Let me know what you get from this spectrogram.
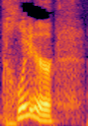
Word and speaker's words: Xlear: And Clear, is the reason it's spelled X-L-E-A-R is the X stands for xylitol, which has been proven to be one of the best nasal cleansers that you can use.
